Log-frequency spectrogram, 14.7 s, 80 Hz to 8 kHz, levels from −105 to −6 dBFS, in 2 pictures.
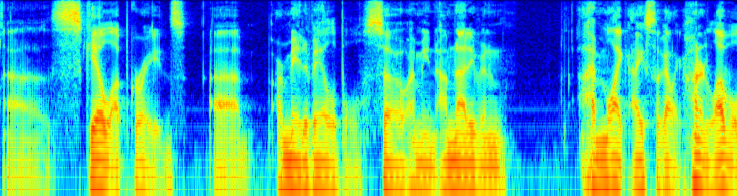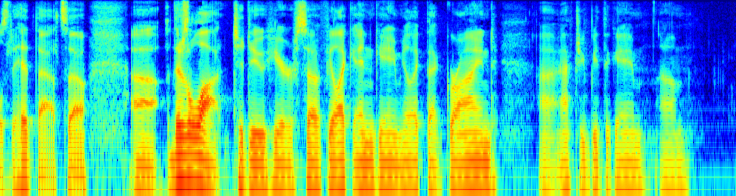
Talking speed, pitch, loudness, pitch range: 200 wpm, 90 Hz, -30 LUFS, 85-90 Hz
